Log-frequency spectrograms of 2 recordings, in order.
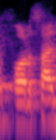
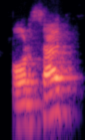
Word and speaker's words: FORSAGE: Spelling है FORSAGE फ़ोरसाज या इसको फ़ोर्सेज भी बोल सकते हैं।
